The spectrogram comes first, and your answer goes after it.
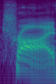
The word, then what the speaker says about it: trie: a fancier tree and it's short for retrieval but pronounced try for weird historical reasons but a try is a tree each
